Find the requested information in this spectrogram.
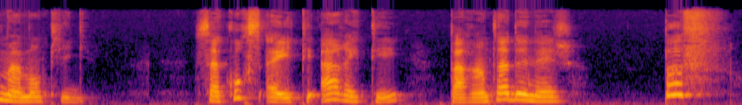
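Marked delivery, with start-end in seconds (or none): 4.4-4.9 high little poof of impact. A narrator's reading. Maman Pig landing in snow, imitated crash. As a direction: pop out a comic thud noise.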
